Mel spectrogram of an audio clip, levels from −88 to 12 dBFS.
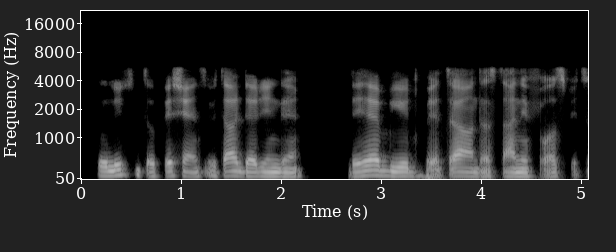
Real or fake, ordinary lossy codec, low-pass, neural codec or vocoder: fake; none; 5.4 kHz; codec, 24 kHz, 1.2 kbps, DualCodec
